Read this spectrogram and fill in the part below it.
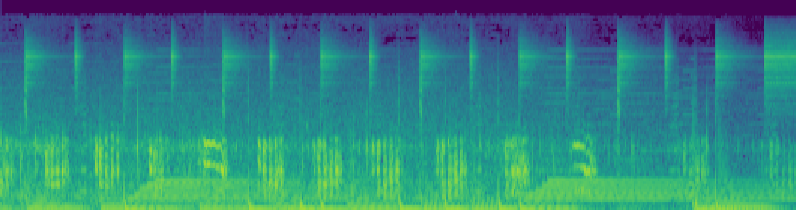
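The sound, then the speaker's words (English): A mountain yellow-legged frog's clicking call, made without a vocal sac: sharp, dry clicks repeating in a quick, steady rhythm, a dozen or so in a row, over a steady low, humming tonal background. “Instead, it makes a sort of clicking sound.”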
